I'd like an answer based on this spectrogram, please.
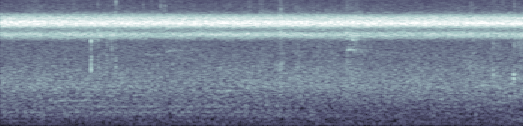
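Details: Summer cicadas in full chorus, an unbroken high, shrill buzzing drone in two steady pitch bands that holds evenly throughout, with only faint ticks in the background.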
